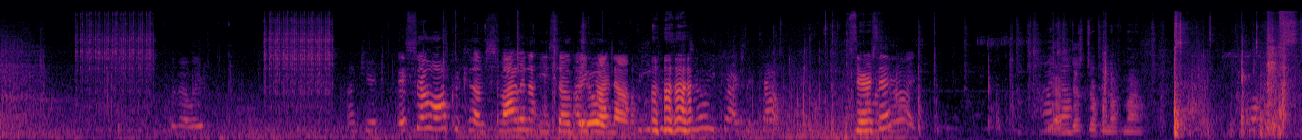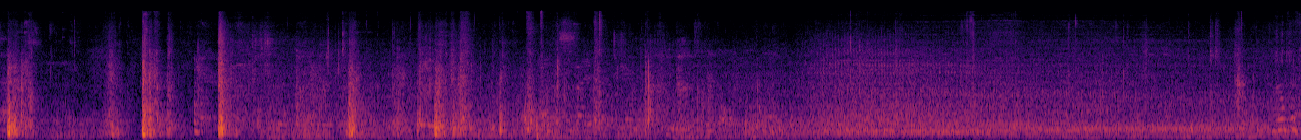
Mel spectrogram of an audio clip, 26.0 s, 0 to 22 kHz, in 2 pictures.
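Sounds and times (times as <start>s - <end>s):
footsteps: 1.0s - 20.8s
luggage being carried and wheeled: 3.6s - 9.4s, 11.7s - 21.0s.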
